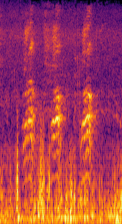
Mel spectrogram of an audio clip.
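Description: A crow caws close by, three or four harsh rasping calls spaced about half a second apart, clear and fairly loud over faint background noise.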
